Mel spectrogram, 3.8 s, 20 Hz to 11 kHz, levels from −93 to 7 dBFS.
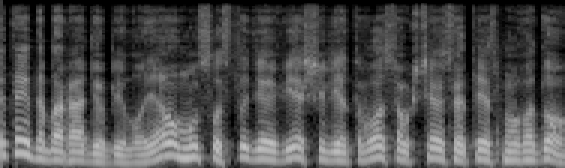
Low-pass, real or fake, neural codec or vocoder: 9.9 kHz; fake; codec, 44.1 kHz, 3.4 kbps, Pupu-Codec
